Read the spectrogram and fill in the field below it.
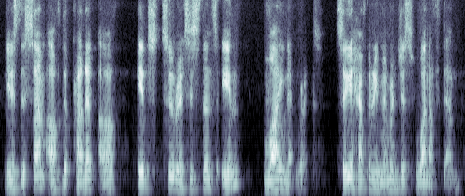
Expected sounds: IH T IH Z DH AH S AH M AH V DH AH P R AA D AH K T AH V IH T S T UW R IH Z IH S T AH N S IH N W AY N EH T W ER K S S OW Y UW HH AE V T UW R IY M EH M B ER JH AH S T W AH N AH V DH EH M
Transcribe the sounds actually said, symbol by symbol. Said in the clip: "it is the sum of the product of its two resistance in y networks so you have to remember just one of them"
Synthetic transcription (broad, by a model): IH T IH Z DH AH S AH M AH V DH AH P R AA D AH K T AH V IH T S T UW R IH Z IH S T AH N S IH N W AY N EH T W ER K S S OW Y UW HH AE F T UW R IY M EH M B ER JH AH S T W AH N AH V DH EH M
